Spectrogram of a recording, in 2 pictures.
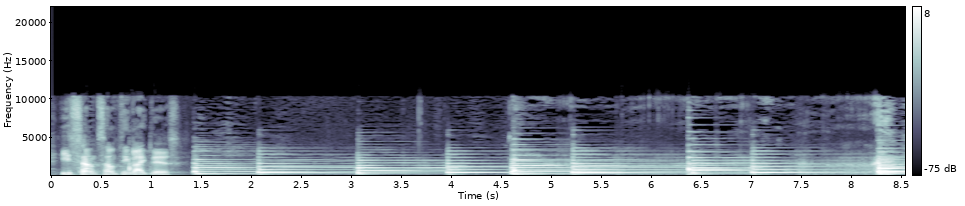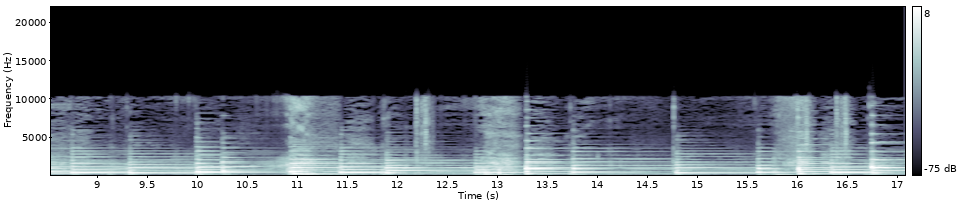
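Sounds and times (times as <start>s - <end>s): grand piano slow melody: 1.4s - 17.0s.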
